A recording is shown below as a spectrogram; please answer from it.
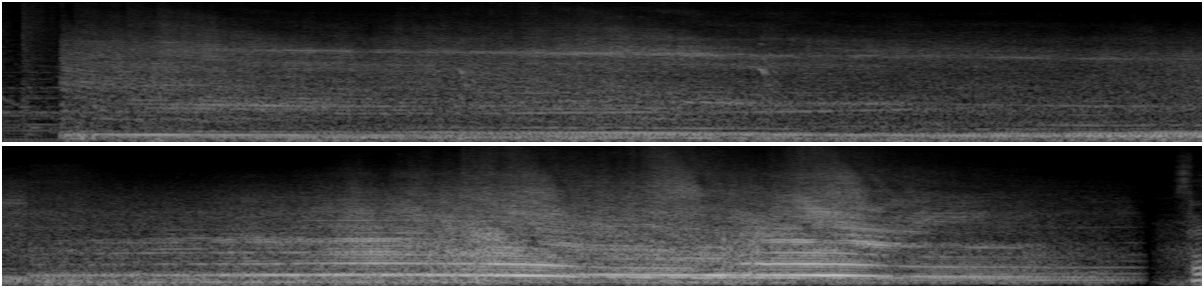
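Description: Sport motorcycles running on a race circuit, their engine note building as bikes come closer and peaking twice in the second half as they pass close by, pitch falling as each goes past. The sound cuts off suddenly just before the end.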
